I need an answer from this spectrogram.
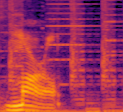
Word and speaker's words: Marle: name is uh Okay, so her name is Marl. When I was growing up, I called her Marley. So, I may slip up and call her Marley quite a bit. She was a Marley.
